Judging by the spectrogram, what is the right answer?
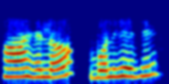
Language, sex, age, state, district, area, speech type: Hindi, female, 30-45, Bihar, Begusarai, rural, conversation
